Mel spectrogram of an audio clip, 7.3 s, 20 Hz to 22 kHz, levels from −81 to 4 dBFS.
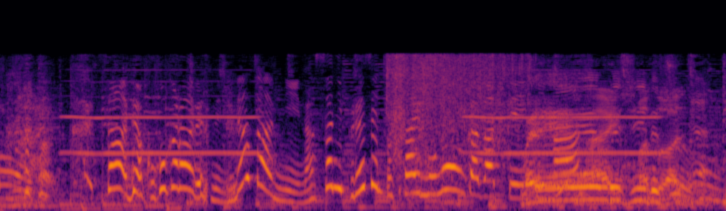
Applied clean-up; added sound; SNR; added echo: none; Water / Splash, splatter + Wind instrument, woodwind instrument; 11 dB; none.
